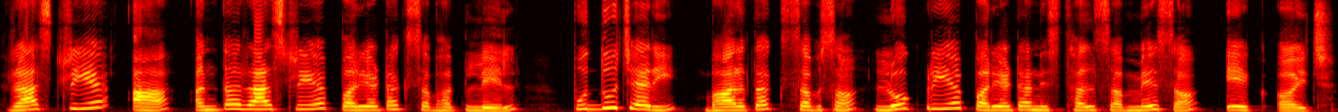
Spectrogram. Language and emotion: Maithili, neutral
